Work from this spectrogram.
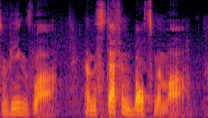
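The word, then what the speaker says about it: Wien: Uh something that sounds like W's law, Wines's law, but it's sort of German, so it's pronounced Ven's law.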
